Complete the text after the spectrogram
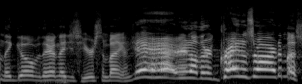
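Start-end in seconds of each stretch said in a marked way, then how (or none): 1.3-3.0 high, loud acted chant; mob yelling. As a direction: yell the slogan like a rioter. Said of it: "they start yelling and screaming".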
